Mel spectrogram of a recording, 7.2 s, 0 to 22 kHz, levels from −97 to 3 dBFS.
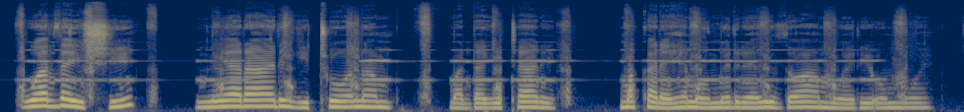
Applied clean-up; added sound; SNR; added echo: neural mask model RNNoise.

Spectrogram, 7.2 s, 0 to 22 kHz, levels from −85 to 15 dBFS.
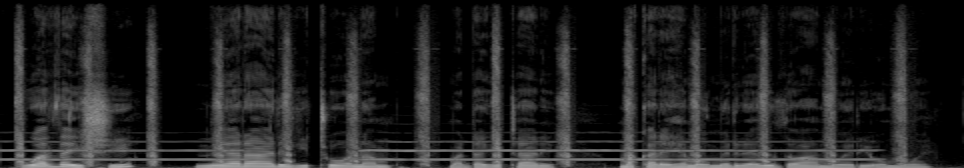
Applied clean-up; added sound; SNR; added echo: none; Wind instrument, woodwind instrument + Writing; 10 dB; none.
